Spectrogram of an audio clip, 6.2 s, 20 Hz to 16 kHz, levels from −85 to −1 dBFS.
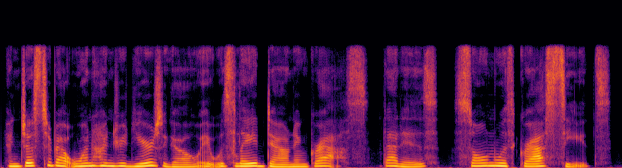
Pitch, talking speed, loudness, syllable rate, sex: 240 Hz, 185 wpm, -16 LUFS, 4.0 syllables/s, female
